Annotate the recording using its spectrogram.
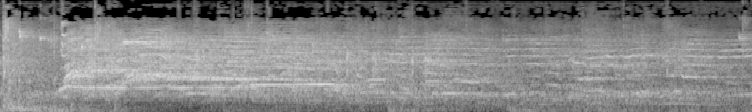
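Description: Young women shout and cheer excitedly in an echoing gym.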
